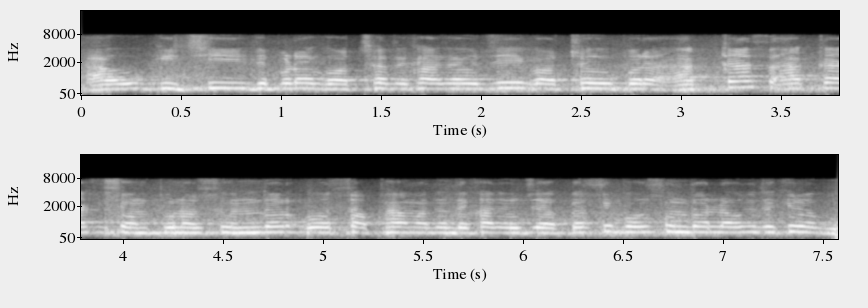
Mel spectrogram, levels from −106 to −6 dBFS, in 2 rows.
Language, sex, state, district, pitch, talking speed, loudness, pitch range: Odia, male, Odisha, Nuapada, 225 Hz, 165 wpm, -12 LUFS, 215-235 Hz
